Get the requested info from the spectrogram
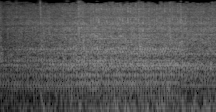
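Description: Motorcycle engine running steadily while riding at cruising speed, mixed with wind rushing over the microphone.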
